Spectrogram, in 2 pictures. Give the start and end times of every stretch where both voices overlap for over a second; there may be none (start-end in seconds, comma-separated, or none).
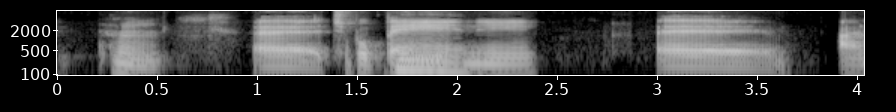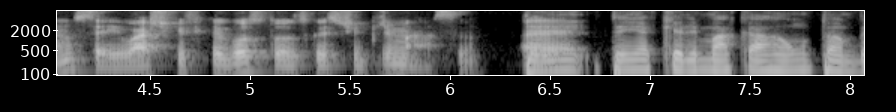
none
